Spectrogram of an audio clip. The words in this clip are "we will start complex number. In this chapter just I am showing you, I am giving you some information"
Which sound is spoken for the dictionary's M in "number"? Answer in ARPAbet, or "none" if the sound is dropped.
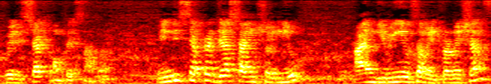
none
